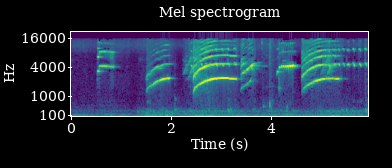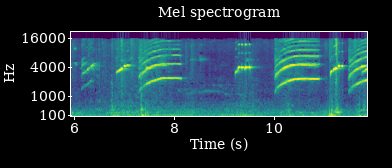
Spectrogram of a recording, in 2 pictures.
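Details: Canary singing in breeding condition to call a rival, a lure for young birds learning song: repeated rising whistled 'cuit cuit' notes about every second, with short high chips between, over faint background rumble.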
